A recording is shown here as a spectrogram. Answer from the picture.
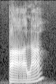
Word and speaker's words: pala: Deuxième remarque, en italien, les doubles consonnes se prononcent plus fort. Les doppie consonanti si pronunciano più forte. Exemple, sete, sette. Soif, sept. Sete, sette. Pala, palla.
